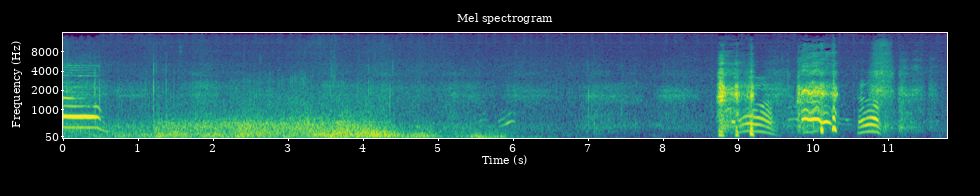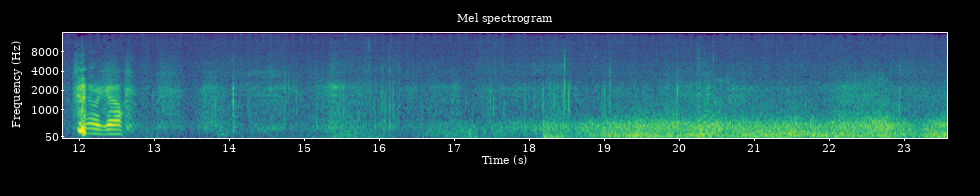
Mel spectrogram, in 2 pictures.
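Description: Skis hiss and swish through deep powder snow.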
